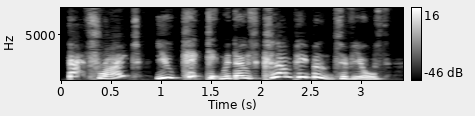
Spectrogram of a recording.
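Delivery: angry mother. A narrator's reading. Mother accusing daughter.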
